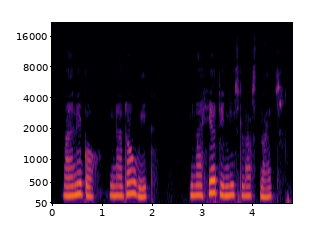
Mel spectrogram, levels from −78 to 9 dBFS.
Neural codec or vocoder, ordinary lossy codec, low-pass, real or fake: codec, 44.1 kHz, 7.8 kbps, Pupu-Codec; MP3, 96 kbps; 19.8 kHz; fake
